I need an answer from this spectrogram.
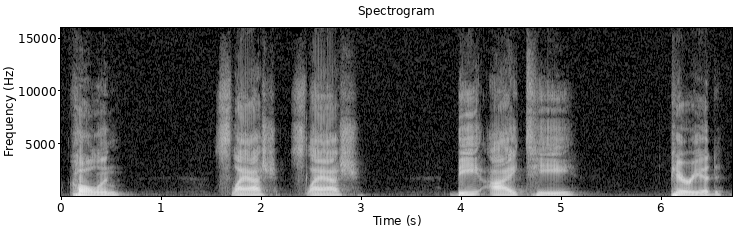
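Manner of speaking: very slow, piece-by-piece dictation; reading slowly. Shown as a demonstration. Speaker reads a web address to the audience, slow dictation. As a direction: read out each character separately, with long pauses. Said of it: "I'll read it slow".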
